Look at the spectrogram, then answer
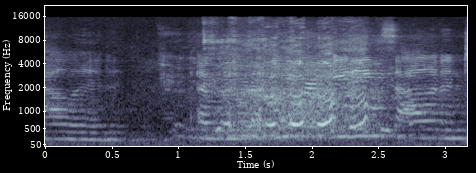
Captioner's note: laughter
